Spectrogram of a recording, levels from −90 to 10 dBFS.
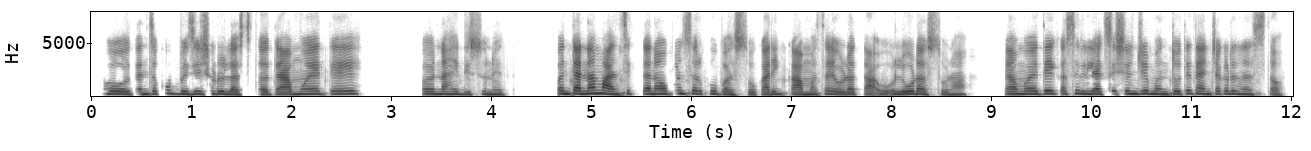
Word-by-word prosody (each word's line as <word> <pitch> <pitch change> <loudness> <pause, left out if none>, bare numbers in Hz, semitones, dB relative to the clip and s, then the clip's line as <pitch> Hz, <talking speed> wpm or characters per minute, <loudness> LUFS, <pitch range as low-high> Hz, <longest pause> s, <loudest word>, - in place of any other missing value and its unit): हो, 240 -2 +2
त्यांचं 225 +3 -2
खूप 295 -4 -4
बिझी 245 -1 +1
शेड्यूल 245 -1 -1
असतं. 220 +1 -2
त्यामुळे 230 +2 +2
ते 255 +1 0 0.7
अ, 230 - -1
नाही 230 0 +1
दिसून 220 0 -4
येत. 205 -1 -3 0.5
पण 275 -1 +3
त्यांना 275 0 +8
मानसिक 260 -2 +4
तणाव 250 0 +3
पण 280 - -1
सर 270 0 -2
खूप 260 -4 -3
असतो 205 0 -3
कारण 220 +1 +1
कामाचा 215 +4 0
एवढा 225 -2 0
ता - - -1 0.2
लोड 235 +1 +4
असतो 215 -2 -3
ना 200 +1 -4 0.4
त्यामुळे 240 +2 +2
ते 275 0 +4
कसं 275 +2 -3
रिलॅक्सेशन 255 +1 0
जे 275 +2 +1
म्हणतो 240 -2 +1
ते - - -1
त्यांच्याकडे 260 0 0
नसतं. 215 -3 -4
235 Hz, 180 wpm, -21 LUFS, 225-255 Hz, 0.7 s, त्यांना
